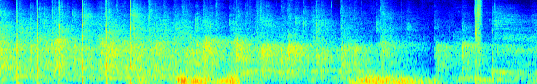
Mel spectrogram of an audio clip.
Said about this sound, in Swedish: En applåd.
